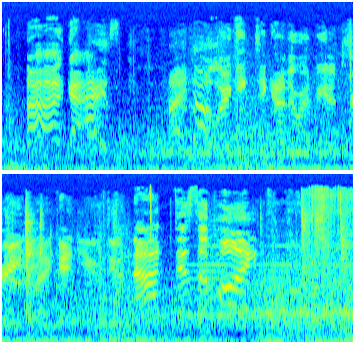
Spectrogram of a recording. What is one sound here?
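A young woman speaks playfully and with animation, close by.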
